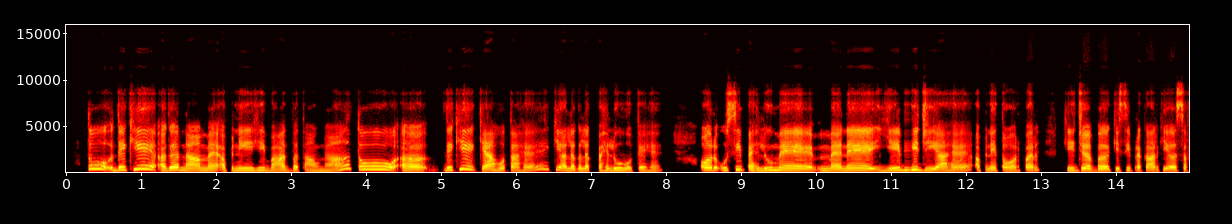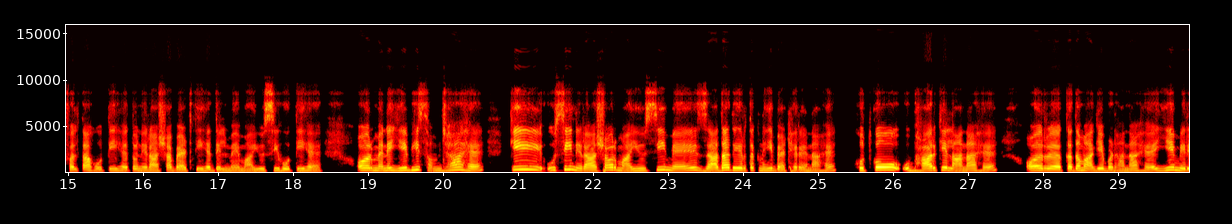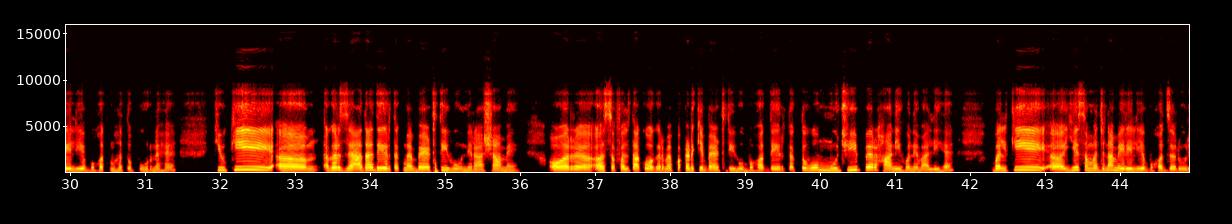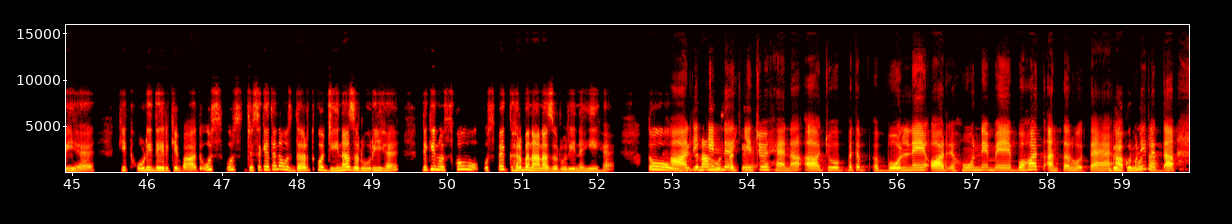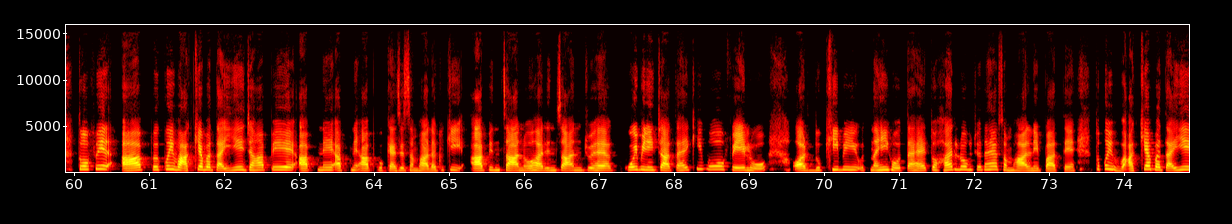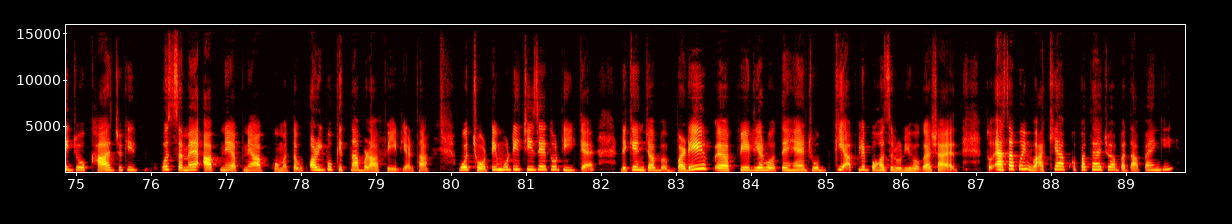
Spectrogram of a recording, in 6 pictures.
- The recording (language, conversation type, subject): Hindi, podcast, आप असफलता को कैसे स्वीकार करते हैं और उससे क्या सीखते हैं?
- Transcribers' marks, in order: in English: "फ़ेलियर"; in English: "फ़ेलियर"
